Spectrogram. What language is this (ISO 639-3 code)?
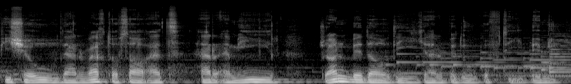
fas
